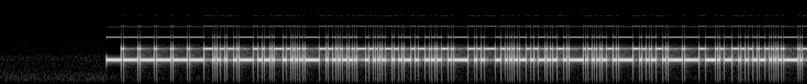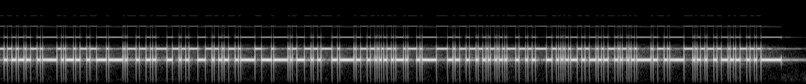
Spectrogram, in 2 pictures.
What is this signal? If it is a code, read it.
RTTY (45.45 baud, 850 Hz shift), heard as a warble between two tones, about 1600 Hz centre. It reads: PER FER UNA TRUCADA AMB PREPAGAMENT O AMB TARGETA DE TRUCADA CAL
